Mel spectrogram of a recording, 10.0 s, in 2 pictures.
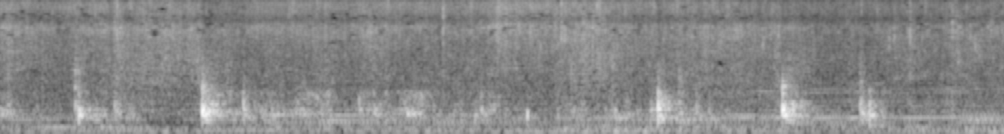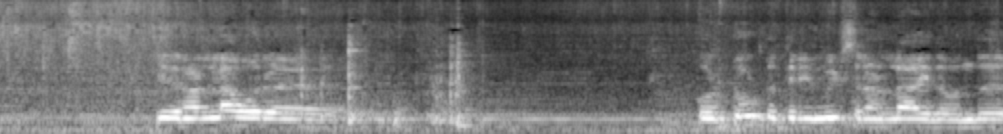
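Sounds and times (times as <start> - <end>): onions sizzling in hot oil: 0.0 - 7.1
wooden spatula scraping pan: 0.3 - 5.8.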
